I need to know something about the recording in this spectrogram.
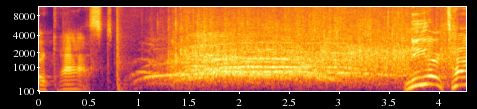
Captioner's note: cheers and applause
